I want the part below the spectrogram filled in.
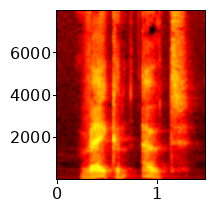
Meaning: inflection of uitwijken: 1. plural present indicative 2. plural present subjunctive
- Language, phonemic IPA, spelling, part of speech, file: Dutch, /ˈwɛikə(n) ˈœyt/, wijken uit, verb, Nl-wijken uit.ogg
